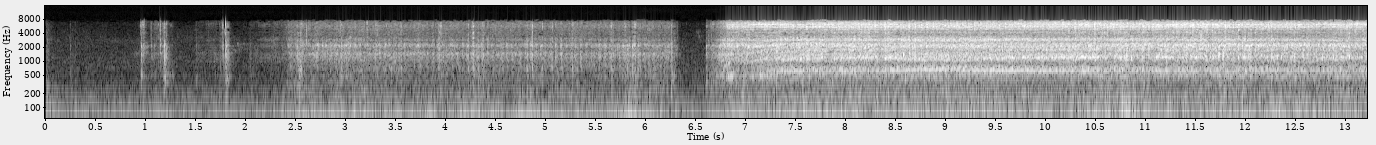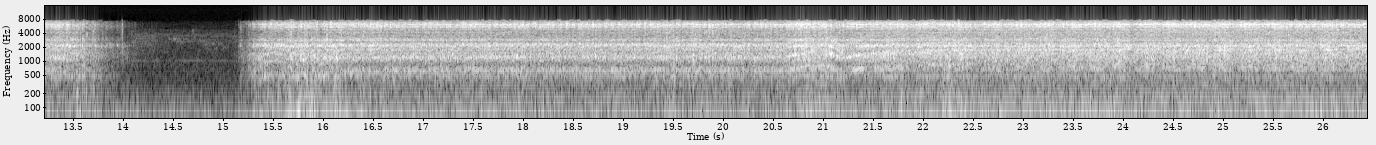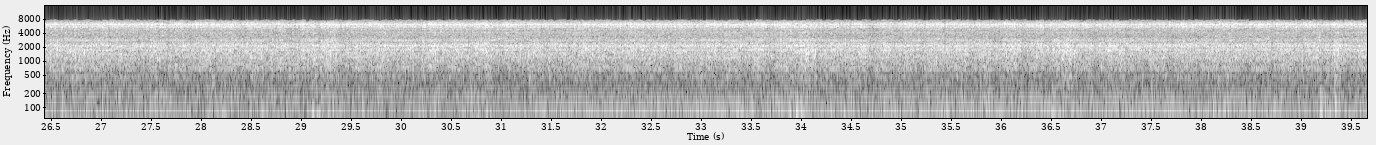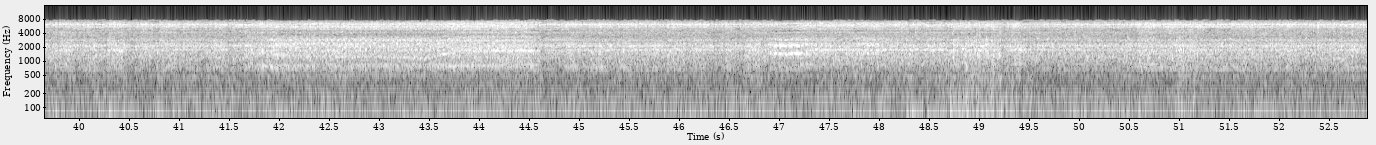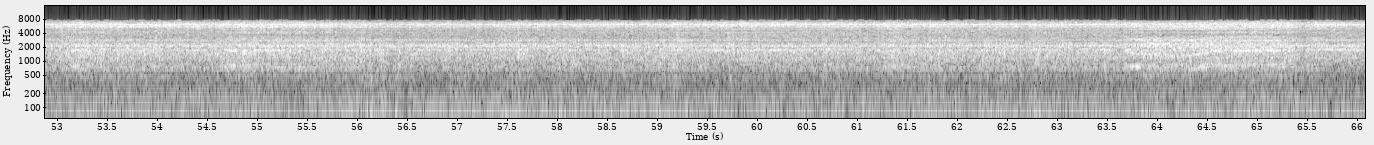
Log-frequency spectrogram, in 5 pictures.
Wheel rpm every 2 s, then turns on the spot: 0, 30, 30, 90, 160, 160, 140, 40, 160, 160, 190, 230, 230, 230, 230, 230, 230, 230, 230, 230, 230, 200, 230, 230, 230, 230, 230, 230, 230, 230, 230, 230, 220.
2-6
